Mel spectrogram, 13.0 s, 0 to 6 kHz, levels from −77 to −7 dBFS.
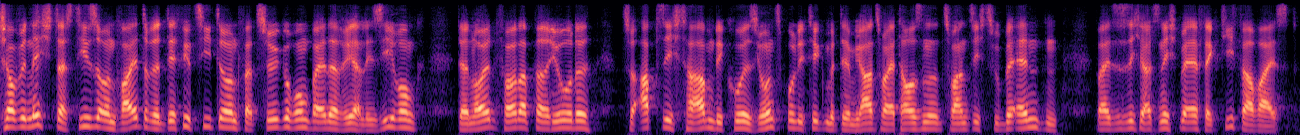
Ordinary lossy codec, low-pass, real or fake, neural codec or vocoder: none; 5.4 kHz; fake; codec, 16 kHz, 0.7 kbps, FocalCodec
